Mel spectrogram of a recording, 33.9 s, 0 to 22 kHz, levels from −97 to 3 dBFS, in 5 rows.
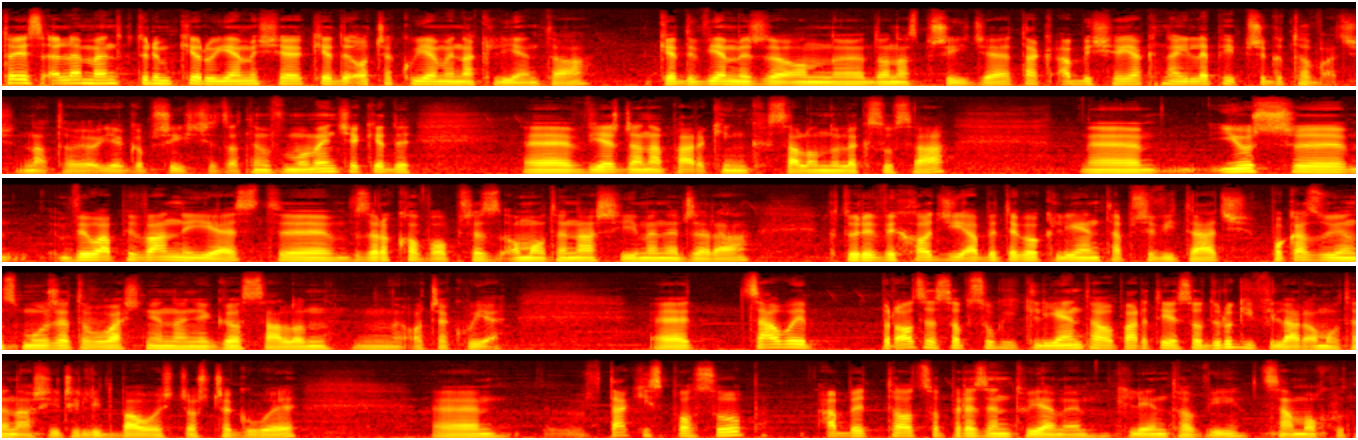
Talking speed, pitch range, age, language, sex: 145 wpm, 105-125 Hz, 20-39, Polish, male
